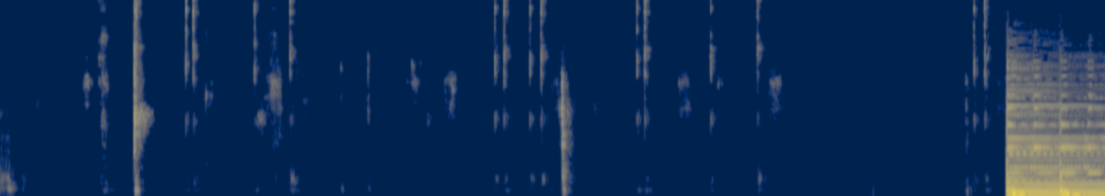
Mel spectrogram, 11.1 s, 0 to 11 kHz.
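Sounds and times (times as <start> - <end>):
computer clicks: 9.7 - 10.0.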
